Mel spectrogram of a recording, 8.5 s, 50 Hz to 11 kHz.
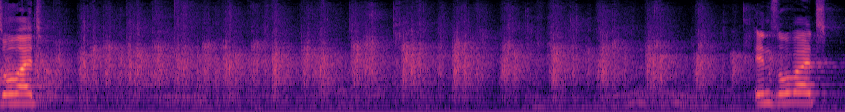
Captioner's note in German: Beifall CDU und BÜNDNIS 90/DIE GRÜNEN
